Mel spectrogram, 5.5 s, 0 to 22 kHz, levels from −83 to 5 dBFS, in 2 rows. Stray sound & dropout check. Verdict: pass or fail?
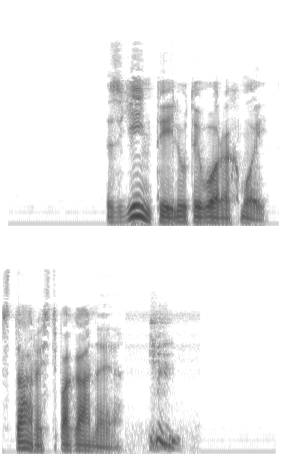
fail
